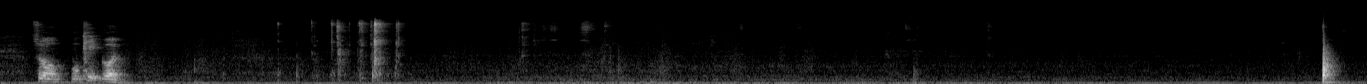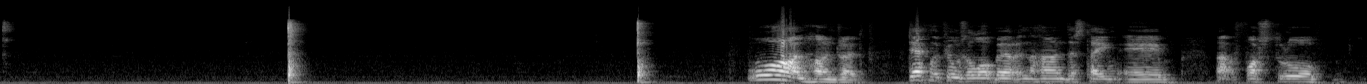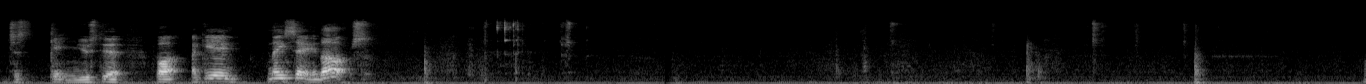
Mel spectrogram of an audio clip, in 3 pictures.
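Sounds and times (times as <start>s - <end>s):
dart hitting dartboard: 13.2s - 13.5s, 16.6s - 16.8s, 20.0s - 20.3s.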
